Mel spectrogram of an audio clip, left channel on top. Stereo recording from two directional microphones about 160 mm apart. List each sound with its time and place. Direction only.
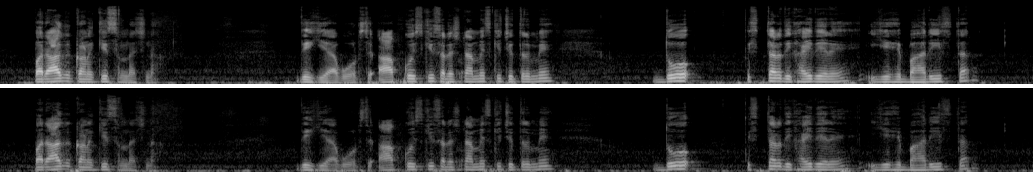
0.3 s speech: 35° left (ahead or behind)
3.0 s speech: 30° left (ahead or behind)
6.6 s speech: 25° left (ahead or behind)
